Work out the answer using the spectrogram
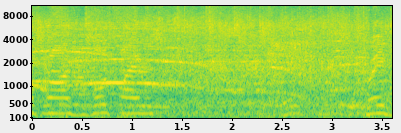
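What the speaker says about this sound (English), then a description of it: "Let's give a huge round of applause for both fighters" Crowd at a fight night boxing event applauding both fighters after a bout ends, loud sustained clapping and cheering with shouts, close and dense throughout.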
